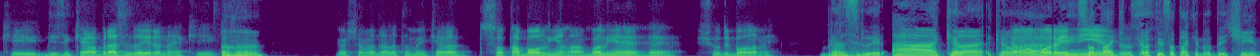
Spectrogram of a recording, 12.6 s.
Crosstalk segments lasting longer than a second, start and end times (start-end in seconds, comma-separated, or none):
10.1-11.6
